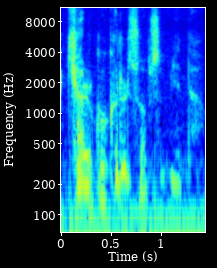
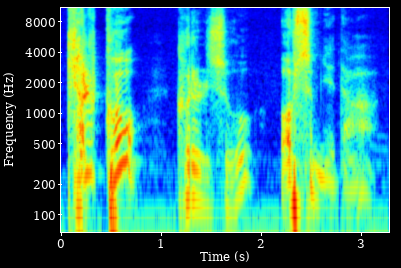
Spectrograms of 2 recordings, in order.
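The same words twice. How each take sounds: First: Whispered, breathy denial; hushed answer. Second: Slow, drawn-out 결코 with a heavy fall; emphatic declaration. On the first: Preacher whispers to the congregation that it can never be. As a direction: drop to a whisper on 결코. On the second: Preacher declares to the congregation it can never be. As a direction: proclaim it word by word. Preacher answers his own question. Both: Real, not acted.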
